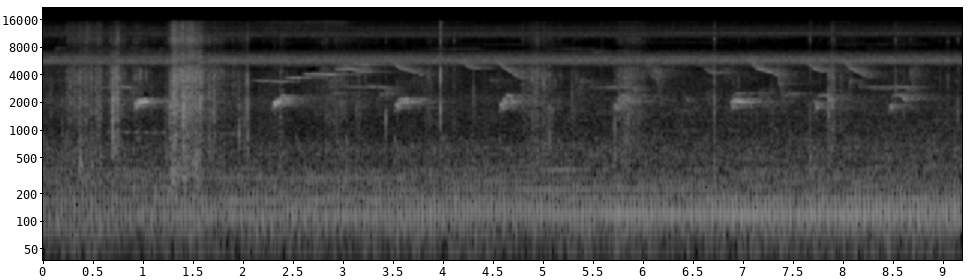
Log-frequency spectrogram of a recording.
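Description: Tropical forest ambience: a steady high drone of insects, with repeated short whistled animal calls, about one a second, many of them quick falling notes. Footsteps rustle through dry leaf litter, loudest about one and a half seconds in.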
